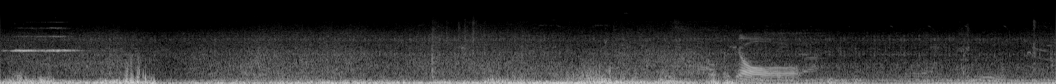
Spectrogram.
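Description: Open safari vehicle's engine running and the vehicle rumbling as it drives slowly along a bumpy dirt track. A short high whistle sounds just after the start, and a brief rising voice-like sound a little past halfway.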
